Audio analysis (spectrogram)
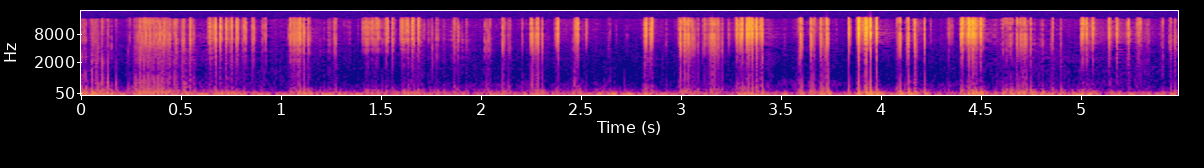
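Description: Long red nails scratch and tap a small ribbed glass perfume bottle with a gold cap. The result is a quick run of dry, bright scratching bursts over soft low thumps, with each sound stopping almost at once.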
